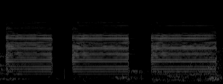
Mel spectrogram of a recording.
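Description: Three loud, harsh buzzer blasts, like a game-show wrong-answer buzzer, each about half a second long with brief gaps between them, with no voices.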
